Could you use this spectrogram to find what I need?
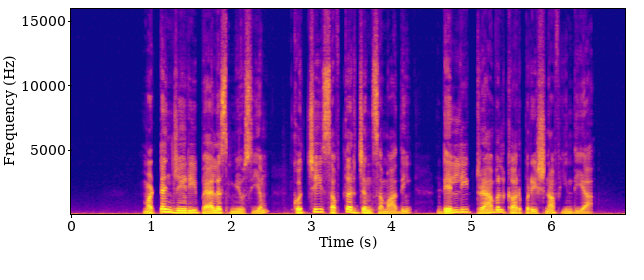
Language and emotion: Tamil, neutral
